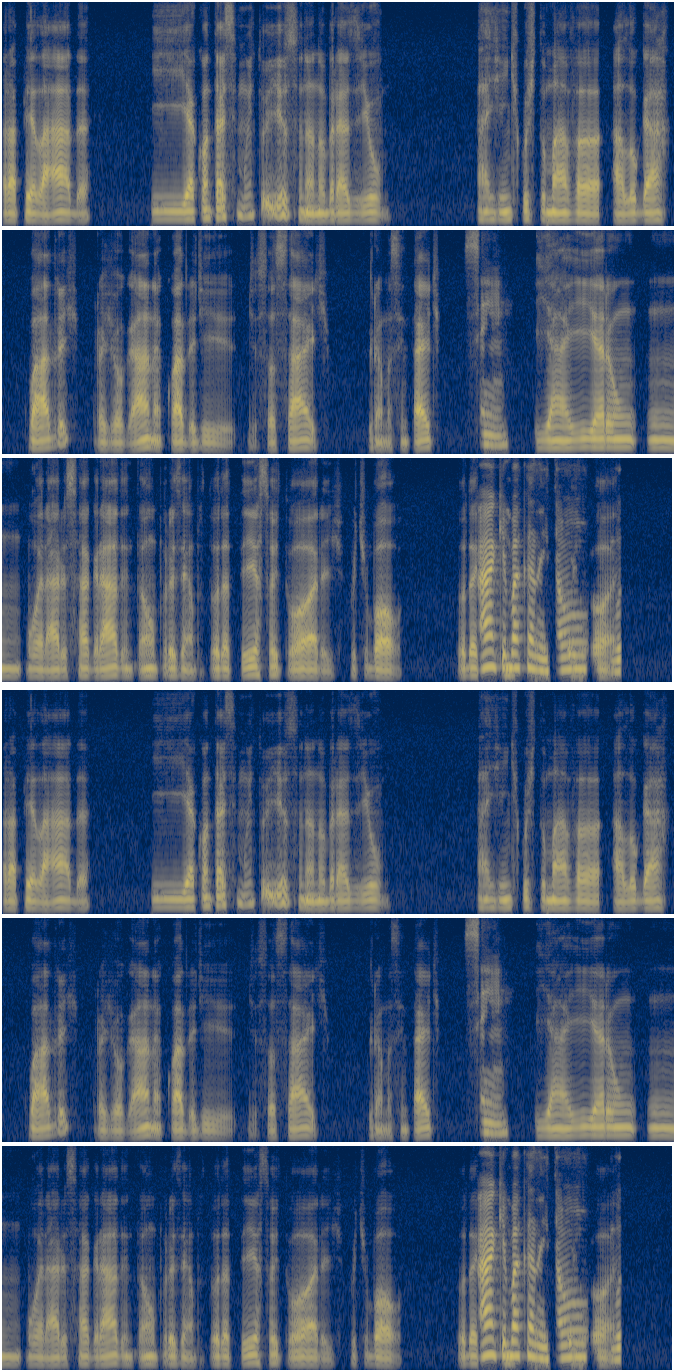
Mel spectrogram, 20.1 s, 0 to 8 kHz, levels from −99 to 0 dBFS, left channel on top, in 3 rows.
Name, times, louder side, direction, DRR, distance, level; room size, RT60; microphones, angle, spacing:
voice 1, 0.0-0.9 1.5-3.9 4.8-6.6 7.0-7.4 7.7-9.0 9.4-9.9 10.4-11.0 12.0-16.7 17.0-17.4 18.0-18.6 19.1-19.6, left 3 dB, 70° left, 1.0 m, -29 dB
voice 2, 18.2-19.6, equal, 5° right, 0.7 m, -25 dB
head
